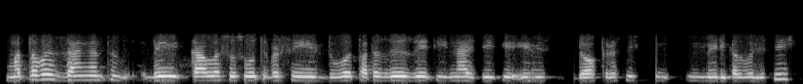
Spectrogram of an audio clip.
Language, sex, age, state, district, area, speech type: Kashmiri, male, 60+, Jammu and Kashmir, Srinagar, urban, conversation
